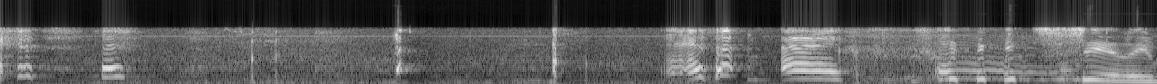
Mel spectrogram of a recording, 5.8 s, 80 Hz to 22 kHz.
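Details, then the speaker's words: 5-month-old infant with hiccups: several sudden hiccup catches mixed with giggles and babbling, adult voice nearby. "Silly butt. You got too many things going on. The hiccups, the cries. The laughs."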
